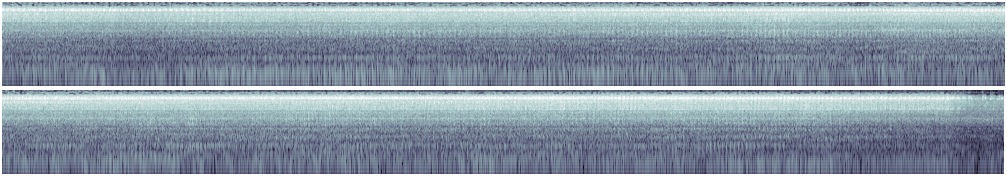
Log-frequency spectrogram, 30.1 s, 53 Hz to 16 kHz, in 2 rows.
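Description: Handheld electric drill running steadily, its 1/4-inch glass bit grinding a hole through 6 mm glass, with a motor hum under a sharp, high grinding hiss. The drill cuts off near the end.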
